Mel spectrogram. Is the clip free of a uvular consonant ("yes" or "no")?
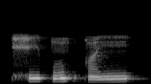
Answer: no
